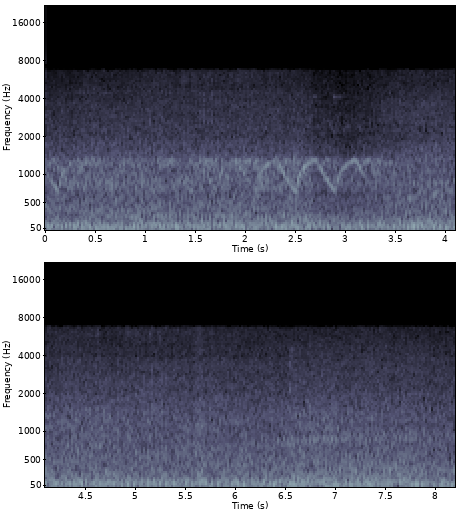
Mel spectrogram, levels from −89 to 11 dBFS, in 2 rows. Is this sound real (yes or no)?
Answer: yes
